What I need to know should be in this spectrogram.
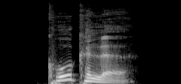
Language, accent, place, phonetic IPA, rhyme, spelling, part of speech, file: German, Germany, Berlin, [ˈkoːkələ], -oːkələ, kokele, verb, De-kokele.ogg
- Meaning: inflection of kokeln: 1. first-person singular present 2. first-person plural subjunctive I 3. third-person singular subjunctive I 4. singular imperative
